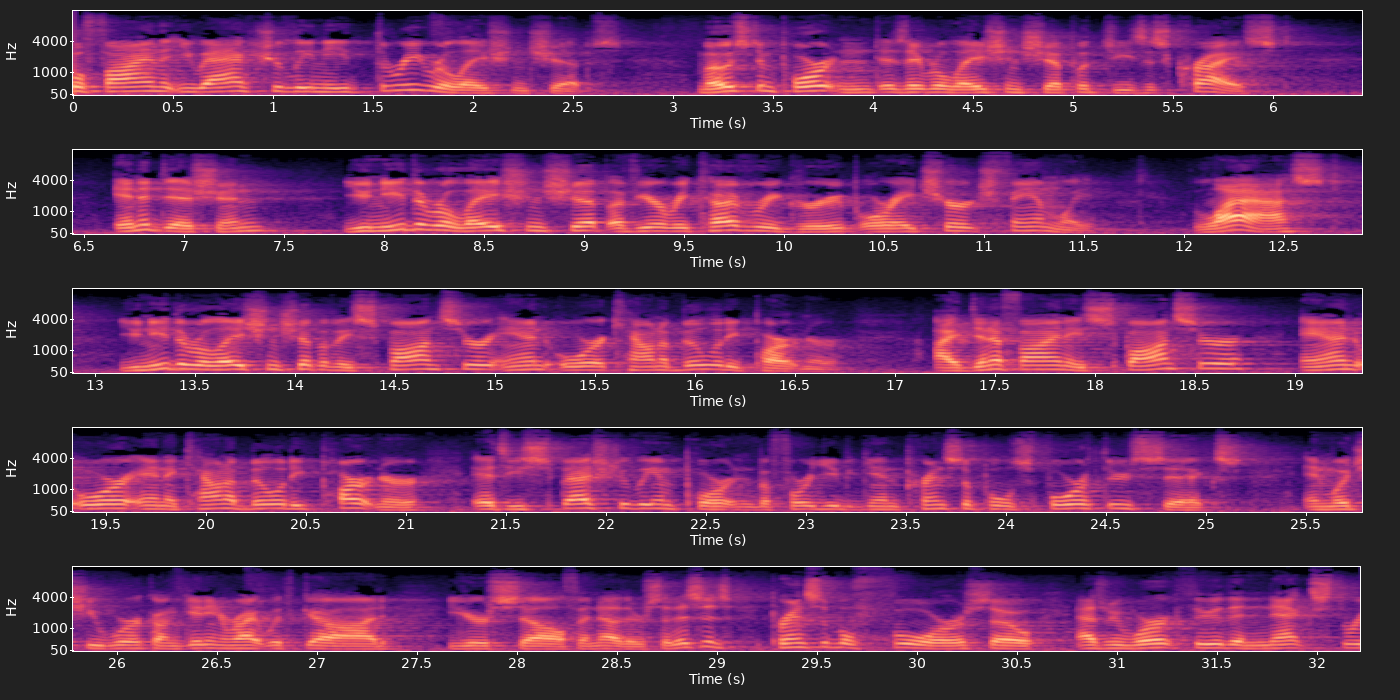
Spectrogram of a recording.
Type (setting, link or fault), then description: setting, large echoing room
